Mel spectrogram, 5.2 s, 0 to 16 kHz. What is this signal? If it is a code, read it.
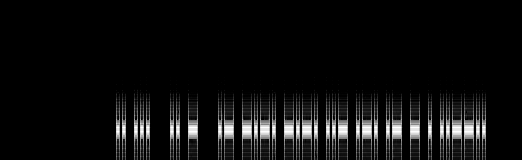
Morse code, heard as a keyed tone, about 40 wpm, 700 Hz. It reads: IS IT ACCURATE?
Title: Sentences from Top 1200 Words 40wpm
